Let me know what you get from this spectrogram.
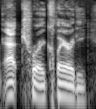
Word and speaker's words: Clardy: Give me a follow, too, @TroyClarity. Last name is spelled C-L-A-R-D-Y.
